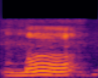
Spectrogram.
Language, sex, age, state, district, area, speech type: Sindhi, male, 60+, Delhi, South Delhi, urban, spontaneous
